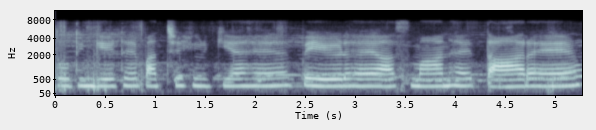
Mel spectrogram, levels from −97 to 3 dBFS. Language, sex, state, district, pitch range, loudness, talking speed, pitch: Hindi, male, Maharashtra, Gondia, 250-260 Hz, -15 LUFS, 160 wpm, 255 Hz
